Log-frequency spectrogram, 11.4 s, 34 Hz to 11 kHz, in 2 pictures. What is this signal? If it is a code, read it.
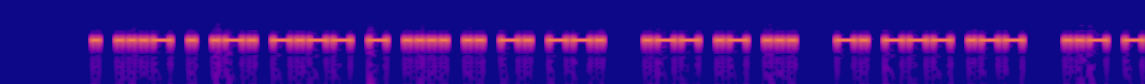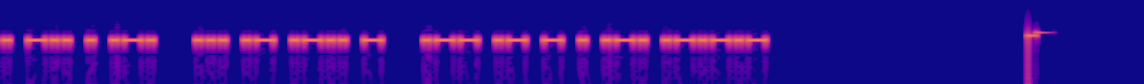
Morse code, heard as a keyed tone, about 37 wpm, 700 Hz. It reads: EVERYTHING WAS NOW UNDER SALT WATER.
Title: Sentences from Top 1000 Words - Review Part 5 - 40wpm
